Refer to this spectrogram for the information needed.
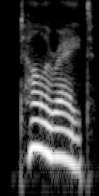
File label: "Tolerate", English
